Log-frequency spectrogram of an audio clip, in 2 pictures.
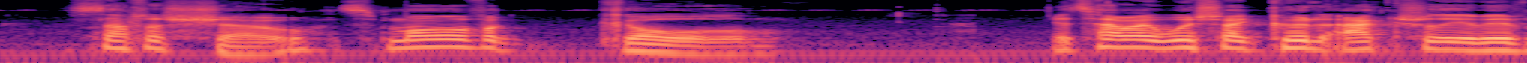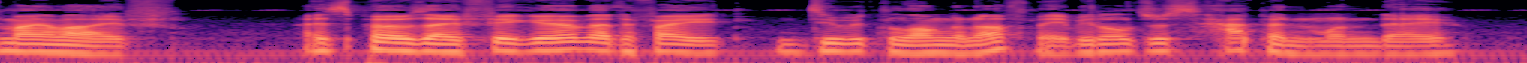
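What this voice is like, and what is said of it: Upper-class posh accent. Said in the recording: “it was my accent ... I spoke like I was from Coruscant ... Coruscant's a pretty common accent ... this is an accent that denotes nobility or at least upper class in education”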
